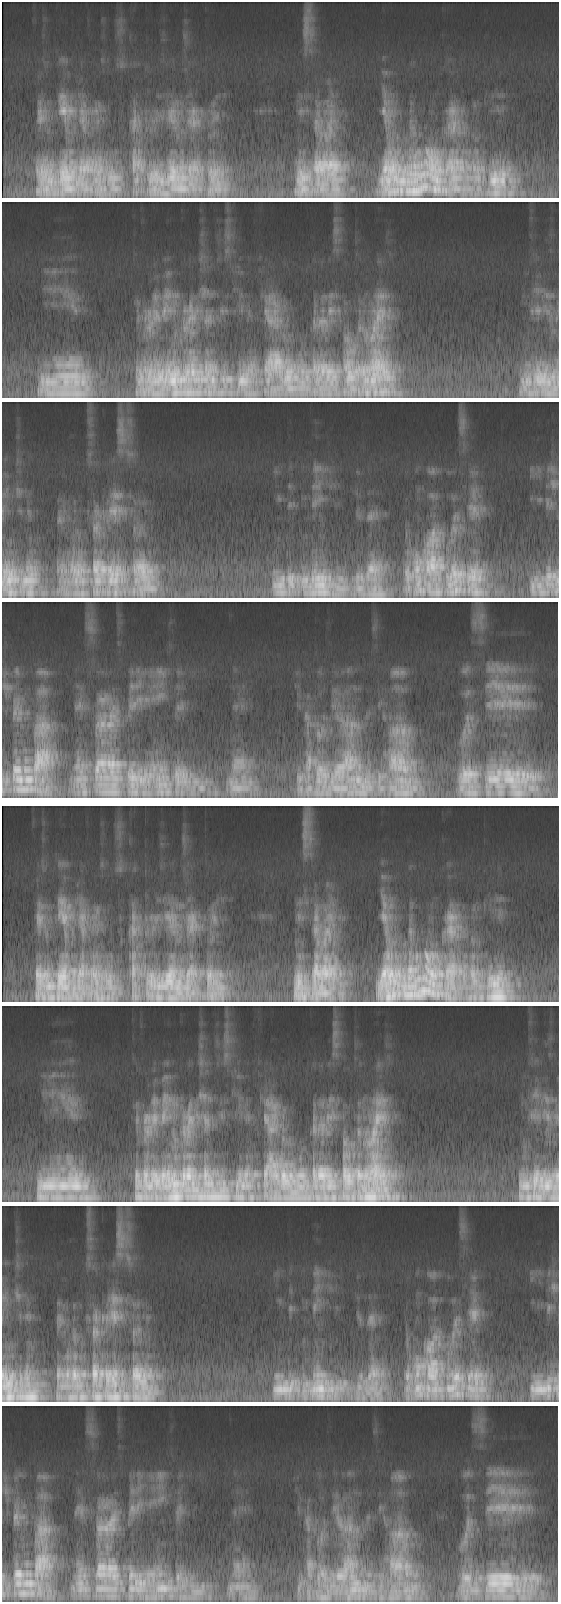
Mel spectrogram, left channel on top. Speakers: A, on the right; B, on the left.
A: Faz um tempo já, faz uns 14 anos já que eu tô aí nesse trabalho. E é um ramo bom, cara, é um ramo que, que se for ver bem, nunca vai deixar de existir, né? Porque a água no mundo cada vez faltando mais, infelizmente, né? Então é um ramo que só cresce só, né?
B: Ente- entendi, José. Eu concordo com você. E deixa eu te perguntar, nessa experiência e, né, de 14 anos nesse ramo, você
